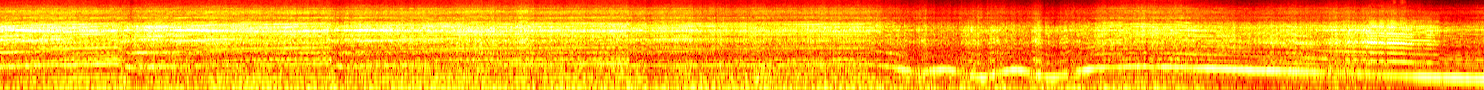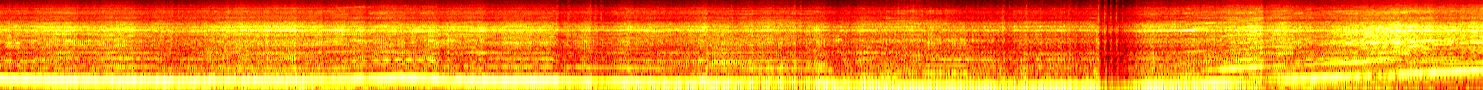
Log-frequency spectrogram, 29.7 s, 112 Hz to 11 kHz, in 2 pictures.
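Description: Honda CBR1000RR inline-four engine heard from the rider's seat at racing speed, with wind rushing over the bike throughout. Early on it revs up with several quick gear changes. The pitch then drops away and holds low and steady, stepping down a couple of times, before it climbs hard again near the end as the bike accelerates.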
